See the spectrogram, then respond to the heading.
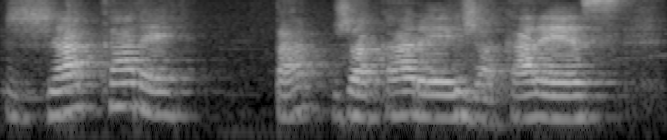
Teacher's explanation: jacarés será acentuado última sílaba mais forte e acentuada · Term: oxítonas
